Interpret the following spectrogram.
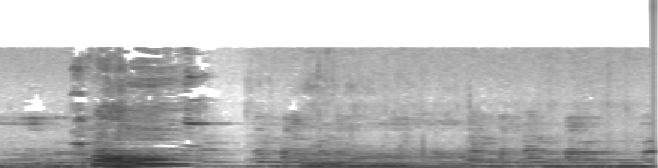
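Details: Basset Hound howl, a wavering tonal wail that rises briefly then falls and bends, held for several seconds with strong harmonics.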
